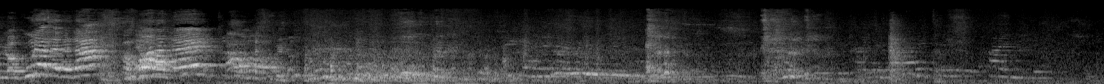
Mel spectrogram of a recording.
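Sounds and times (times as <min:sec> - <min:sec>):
low voices murmuring: 0:00.3 - 0:11.0
audience coughing: 0:02.6 - 0:08.6.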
